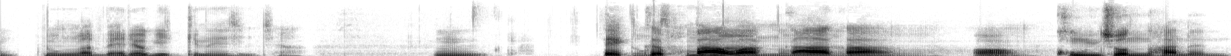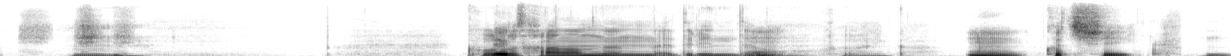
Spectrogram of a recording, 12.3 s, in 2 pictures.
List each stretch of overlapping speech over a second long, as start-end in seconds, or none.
3.1-5.2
